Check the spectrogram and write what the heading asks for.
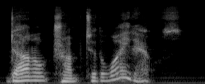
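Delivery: ordinary talk, nothing marked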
